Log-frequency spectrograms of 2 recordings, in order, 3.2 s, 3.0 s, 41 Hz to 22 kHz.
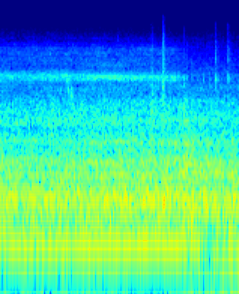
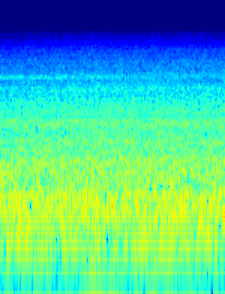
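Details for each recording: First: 2002 GE AJCS10ACAM1 9,900 BTU 115 V air conditioner overheated in a garage because it can't exhaust its hot air (steaming at the back): on restart after brief cooling, a strained hum, then it cuts out with clicks. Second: 2002 GE AJCS10ACAM1 9,900 BTU 115 V air conditioner, 14 years old, dirty coils, in a garage: steady, even whoosh and smooth motor hum on high fan while cooling, running normally.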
